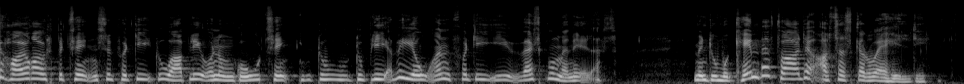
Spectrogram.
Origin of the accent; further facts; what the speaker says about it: Copenhagen, Capital Region of Denmark, Denmark; born there; Ja, jeg er født på Islands Brygge, i noget, der hedder Grundlyksgade nummer 7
